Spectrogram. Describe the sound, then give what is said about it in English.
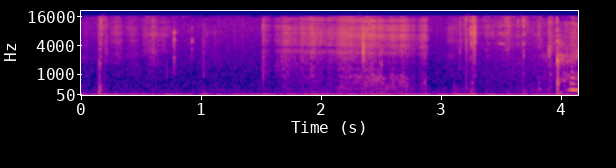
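Soft scratching of a pencil writing on paper near the listener's right ear, with short irregular strokes and light taps, quiet and intimate with no talking. “I'm going to write one of your side near your ear with the pencil.”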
